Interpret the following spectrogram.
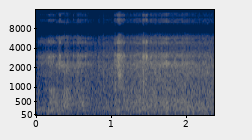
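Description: Steady hiss and background noise on a recorded 911 telephone call, with no voice for a moment.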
